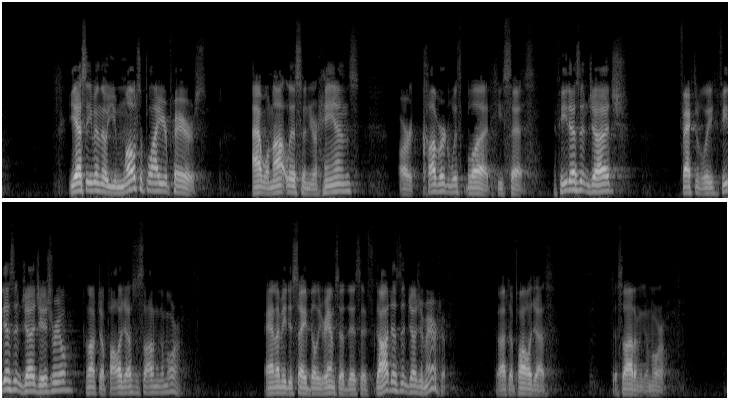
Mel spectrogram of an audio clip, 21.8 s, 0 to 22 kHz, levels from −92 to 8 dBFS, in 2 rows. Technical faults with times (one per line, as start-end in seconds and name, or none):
none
